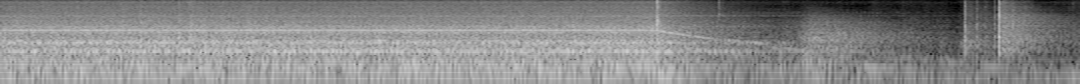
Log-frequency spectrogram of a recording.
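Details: Gio Golf electric vehicle heater blower fan with a steady, even whir that winds down smoothly when switched off; continuity test shows the relays working fine; normal operation.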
